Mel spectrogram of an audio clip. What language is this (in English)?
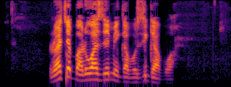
Ganda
